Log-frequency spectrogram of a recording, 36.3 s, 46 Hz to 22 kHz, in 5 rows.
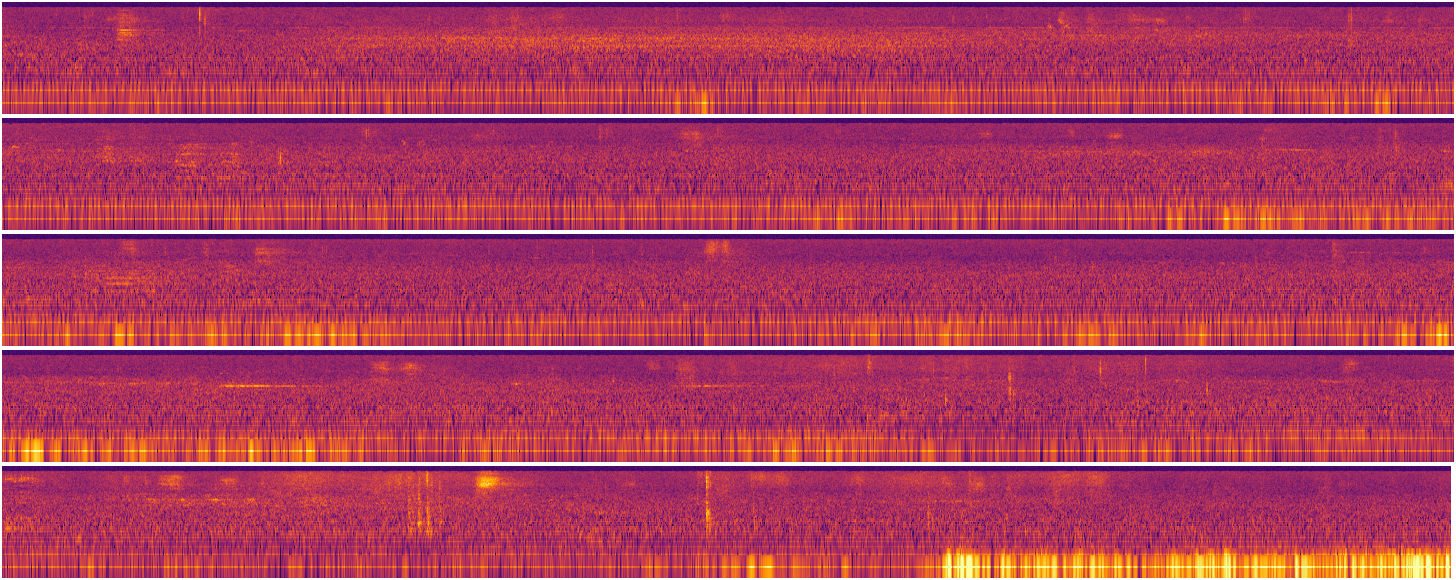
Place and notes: Waiting for the train from Bologna. The anouncements in Italian and German are repetetive. A local train is coming. A train drives through the station. Birds are singing. Young students are chatting. A siren, the usual saturday noon test. Some wind. There is a cut where one train became to loud, as I hope quite audible.
28 April, ~12:00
